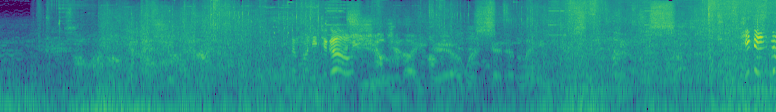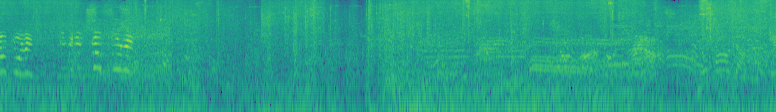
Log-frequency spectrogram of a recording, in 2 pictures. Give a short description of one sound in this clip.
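Gunfire from a game rattles and booms.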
